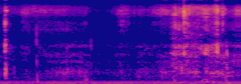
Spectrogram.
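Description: Paper booklet handled and turned over, a faint click and light paper rustle, over a steady low hum.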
